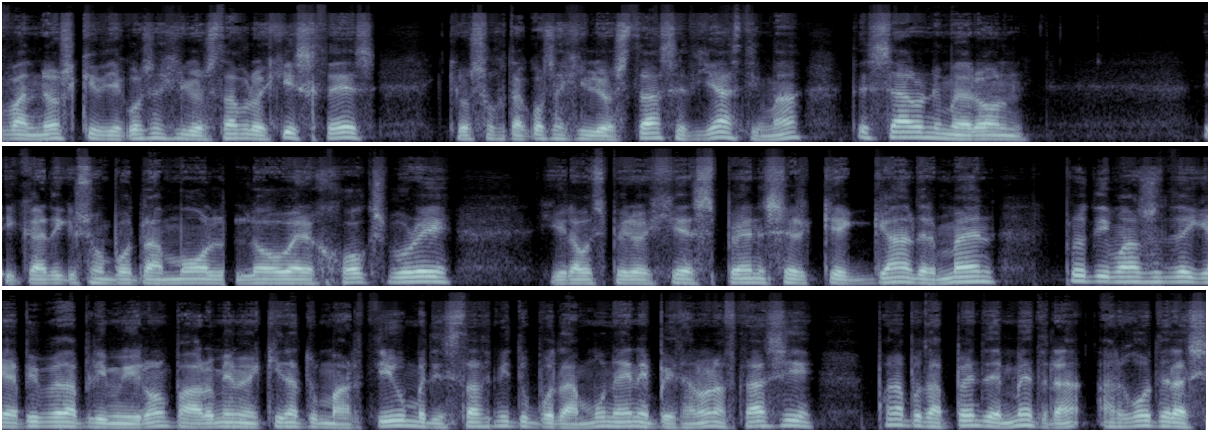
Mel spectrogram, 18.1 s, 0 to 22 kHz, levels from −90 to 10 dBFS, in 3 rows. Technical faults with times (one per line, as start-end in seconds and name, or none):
none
